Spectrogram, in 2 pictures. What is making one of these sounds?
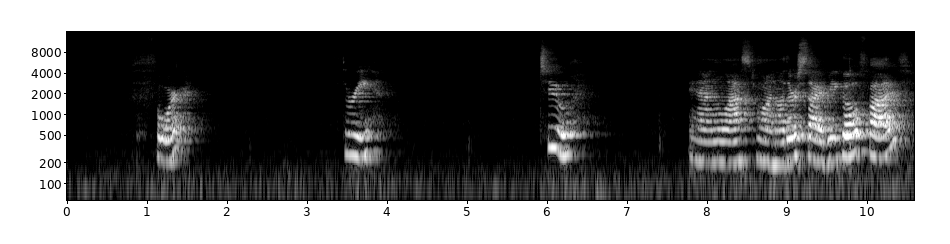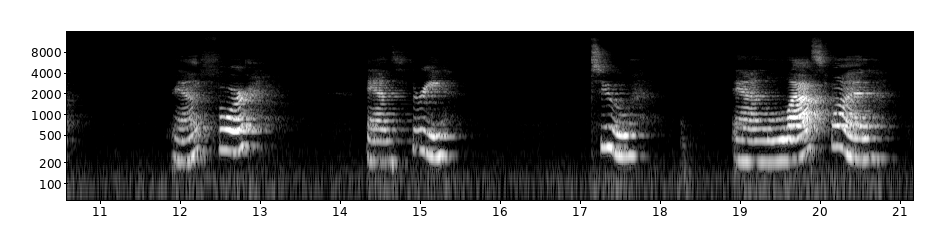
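A young woman speaks calmly, close to the microphone, in short phrases with pauses.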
